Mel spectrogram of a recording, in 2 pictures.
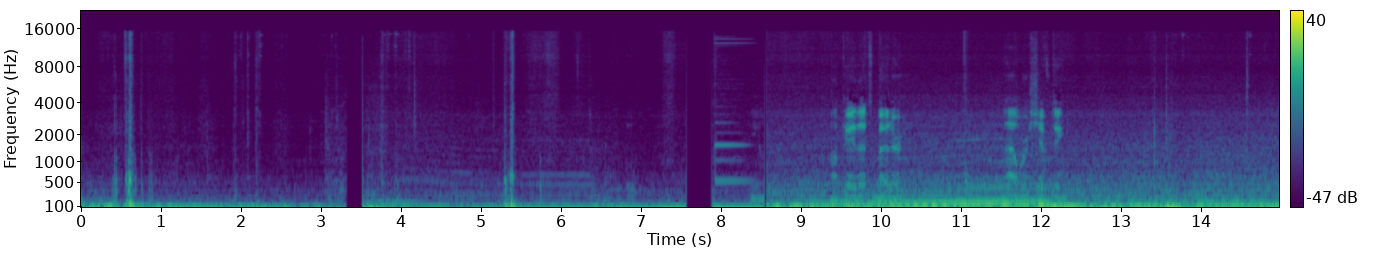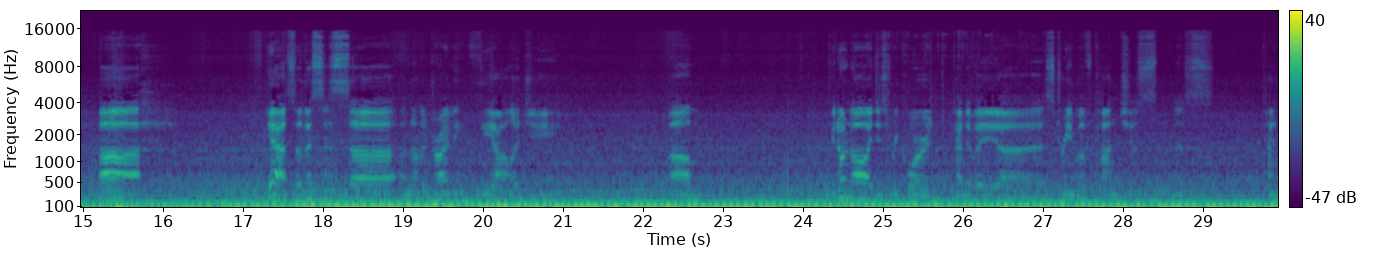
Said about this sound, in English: I'm gonna turn off my car and see if I can reset it. But unfortunately, it's gonna reset the recording, so there'll be a blip.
